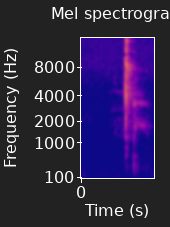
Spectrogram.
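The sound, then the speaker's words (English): A short, crisp rustle of paper being handled: one sharp crinkle followed by a couple of softer shuffles, quiet, with no one talking. “I hear a piece of paper.”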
